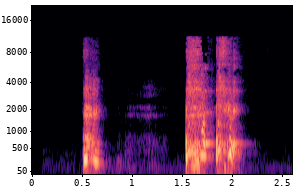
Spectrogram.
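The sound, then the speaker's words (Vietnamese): Choking coughs from someone drinking soup: one harsh cough, a short pause, then two more close together, loud and abrupt against silence. “Cơ Việt đang uống canh bị sặc.”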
